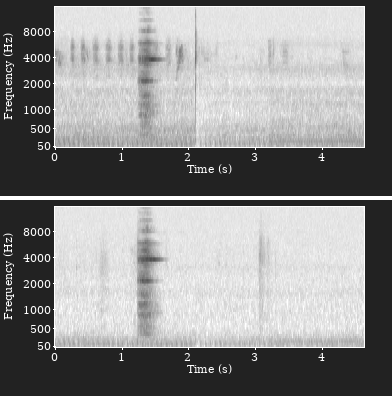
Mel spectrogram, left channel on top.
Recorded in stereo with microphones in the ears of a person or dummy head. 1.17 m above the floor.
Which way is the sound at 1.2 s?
55° right (ahead or behind).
